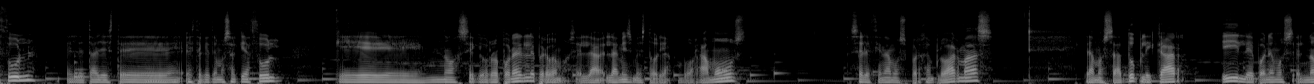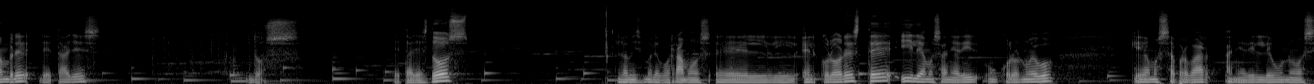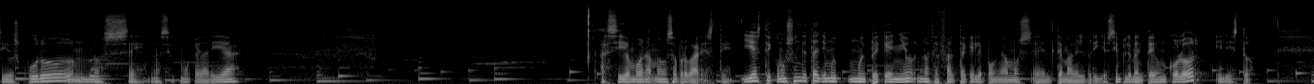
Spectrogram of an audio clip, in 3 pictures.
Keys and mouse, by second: 6.6 click, 7.7 click, 9.2 click, 11.2 click, 15.4 space, 15.7 2, 16.8 click, 19.8 click, 23.4 click, 24.8 click, 30.3 click, 33.9 click.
